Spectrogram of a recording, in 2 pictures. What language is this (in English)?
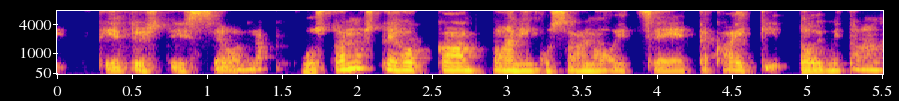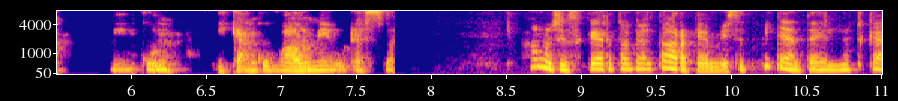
Finnish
